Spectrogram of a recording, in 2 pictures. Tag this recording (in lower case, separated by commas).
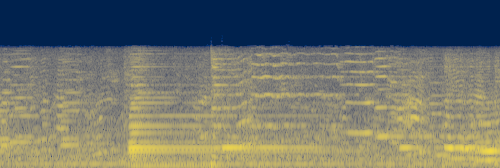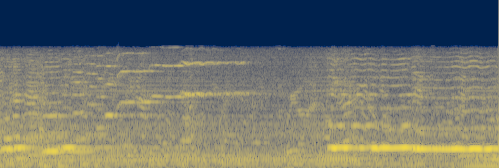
musical instrument, violin, speech, music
